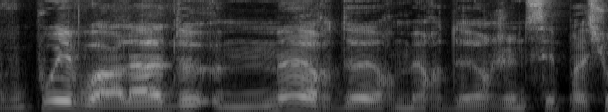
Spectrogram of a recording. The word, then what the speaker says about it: Murder X Murder: cas de mon côté je suis de la team qui ne dit pas Hunter x Hunter mais Hunter Hunter donc je fais la même chose pour murder murder je ne prononce pas le X donc je sais que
